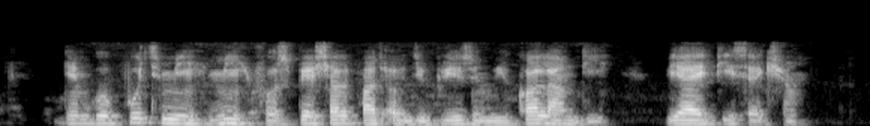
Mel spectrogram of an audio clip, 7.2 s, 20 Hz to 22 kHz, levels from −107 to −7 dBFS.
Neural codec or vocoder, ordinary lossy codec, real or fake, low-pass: none; none; real; 5.4 kHz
